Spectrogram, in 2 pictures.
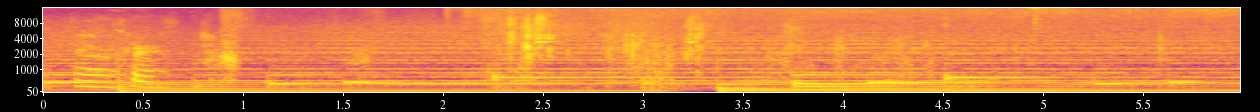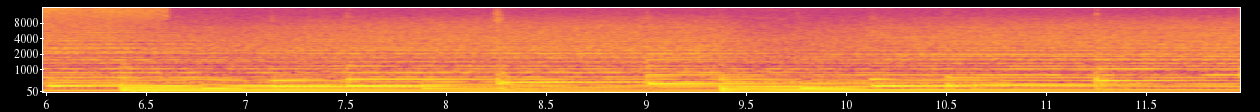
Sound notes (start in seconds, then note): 2.1 footsteps; 8.3 sad music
